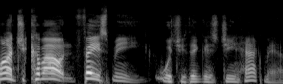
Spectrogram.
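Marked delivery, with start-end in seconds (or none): 0.0-1.4 unhinged, loud, high-pitched yelling fit. Recounting a movie scene where a man yells at a guy behind a mirror: retelling a yell. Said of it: "he's yelling at a guy behind a mirror".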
